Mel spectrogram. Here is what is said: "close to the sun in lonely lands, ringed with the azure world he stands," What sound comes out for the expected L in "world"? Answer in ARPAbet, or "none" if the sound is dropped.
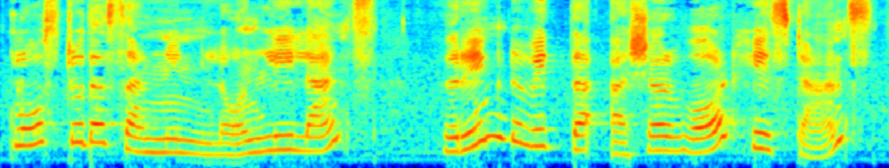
none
